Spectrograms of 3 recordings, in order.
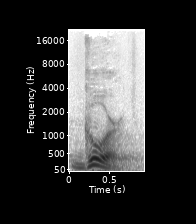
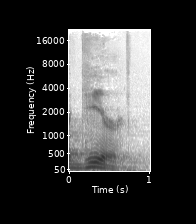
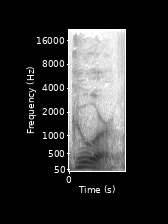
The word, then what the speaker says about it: gur: It's the Hebrew word gur, or gir, pronounced both ways. The Hebrew word gur, or gir.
